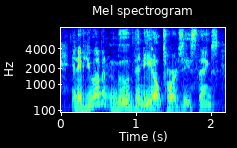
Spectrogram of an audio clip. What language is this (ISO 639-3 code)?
eng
